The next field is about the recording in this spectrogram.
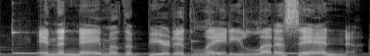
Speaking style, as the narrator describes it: he yelled

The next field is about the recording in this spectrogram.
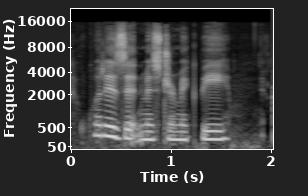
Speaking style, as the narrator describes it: asked Miss Merriweather in her new, sad, quiet voice

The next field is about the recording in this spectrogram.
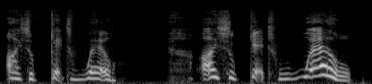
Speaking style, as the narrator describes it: he cried out

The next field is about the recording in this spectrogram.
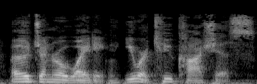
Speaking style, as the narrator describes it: The Confederate commander replied testily

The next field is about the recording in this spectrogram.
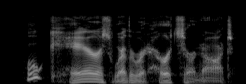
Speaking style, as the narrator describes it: growled the Tiger

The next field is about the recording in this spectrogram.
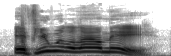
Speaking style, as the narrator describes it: I called out

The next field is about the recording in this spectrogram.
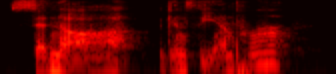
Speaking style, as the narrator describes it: Kinto asked with a gasp

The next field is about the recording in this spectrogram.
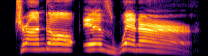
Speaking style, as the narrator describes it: shouted the clever little troll

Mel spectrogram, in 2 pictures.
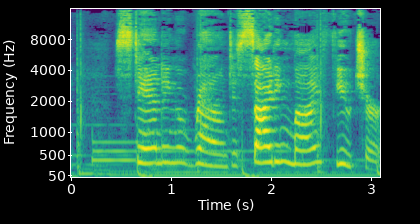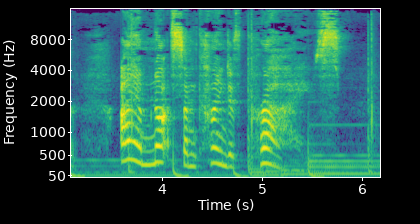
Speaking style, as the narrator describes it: cried angrily

